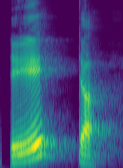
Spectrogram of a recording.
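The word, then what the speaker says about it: data: First syllabus stress, पहला syllabus stress होता है थोड़ा, डेटा, डेटा, जो डे है ना उसमें स्ट्रेस है, ठीक है।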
